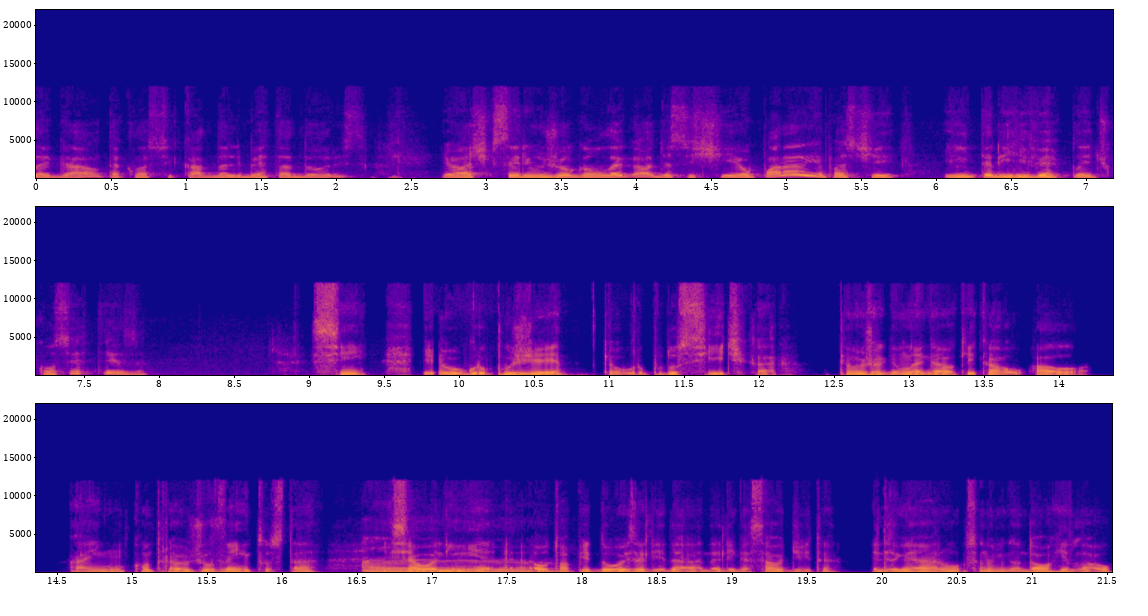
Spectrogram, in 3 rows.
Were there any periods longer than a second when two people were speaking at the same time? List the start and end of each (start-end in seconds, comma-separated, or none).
16.6-17.9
